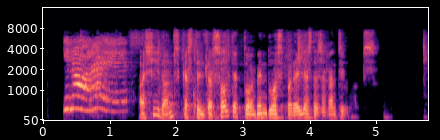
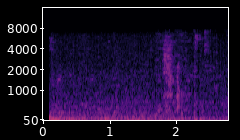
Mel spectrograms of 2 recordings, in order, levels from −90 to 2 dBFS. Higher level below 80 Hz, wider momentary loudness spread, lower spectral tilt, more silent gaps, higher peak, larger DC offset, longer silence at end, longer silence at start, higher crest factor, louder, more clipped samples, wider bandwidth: second, -60 dBFS vs -54 dBFS; first, 11 LU vs 7 LU; about the same, -4 dB/octave vs -4 dB/octave; first, 4.75-4.79 s, 5.05-5.10 s, 5.25-5.69 s vs none; first, -2 dBFS vs -34 dBFS; neither; about the same, 0.05 s vs 0 s; first, 0.3 s vs 0.1 s; about the same, 18 dB vs 18 dB; first, -19 LUFS vs -52 LUFS; neither; about the same, 8.2 kHz vs 8 kHz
